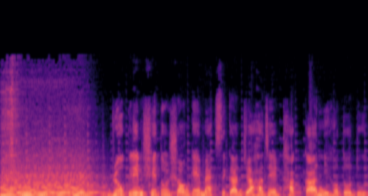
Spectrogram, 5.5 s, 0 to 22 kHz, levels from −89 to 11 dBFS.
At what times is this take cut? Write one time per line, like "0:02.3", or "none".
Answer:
0:01.5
